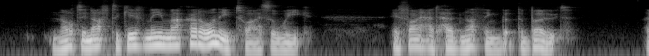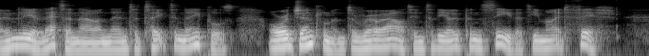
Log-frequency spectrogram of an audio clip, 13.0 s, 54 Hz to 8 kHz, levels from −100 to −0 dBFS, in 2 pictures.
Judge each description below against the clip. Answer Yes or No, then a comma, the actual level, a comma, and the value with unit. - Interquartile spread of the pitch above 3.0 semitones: Yes, average, 4.1 semitones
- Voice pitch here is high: No, low, 110 Hz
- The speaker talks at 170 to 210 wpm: Yes, average, 190 wpm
